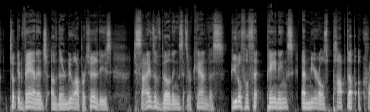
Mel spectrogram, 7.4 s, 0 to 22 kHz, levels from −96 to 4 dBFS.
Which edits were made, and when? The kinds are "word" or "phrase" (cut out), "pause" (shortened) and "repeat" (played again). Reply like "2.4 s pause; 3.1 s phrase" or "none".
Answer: 2.7 s phrase; 3.7 s word; 4.6 s pause; 6.0 s pause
